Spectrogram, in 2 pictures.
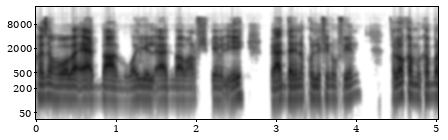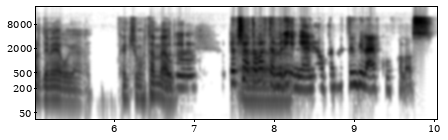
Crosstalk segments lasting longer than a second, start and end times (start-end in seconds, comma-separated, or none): none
